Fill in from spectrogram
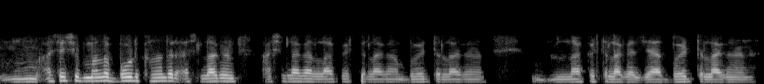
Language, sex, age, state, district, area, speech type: Kashmiri, male, 18-30, Jammu and Kashmir, Bandipora, rural, conversation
